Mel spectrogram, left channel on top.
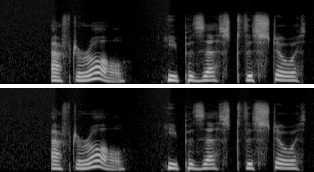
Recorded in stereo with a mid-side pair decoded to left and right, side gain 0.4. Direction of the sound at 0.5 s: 25° left.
